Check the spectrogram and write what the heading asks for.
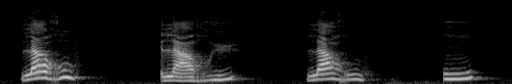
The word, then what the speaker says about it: roue: As in, for example, la rue for the street, la rue, and la roue for the wheel, la roue. Can you hear the difference? La rue, la roue, la rue, la roue, OU, U, OU, U.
